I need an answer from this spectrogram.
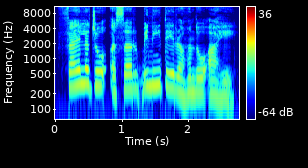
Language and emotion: Sindhi, neutral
